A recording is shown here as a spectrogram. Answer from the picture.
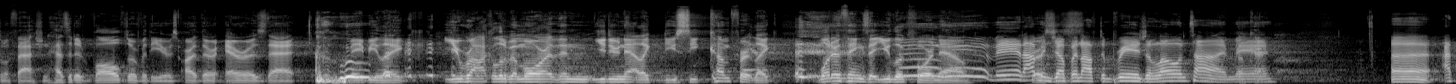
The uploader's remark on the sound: at the 2023 Portland Book Festival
